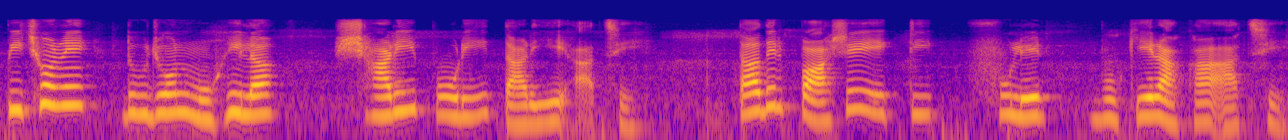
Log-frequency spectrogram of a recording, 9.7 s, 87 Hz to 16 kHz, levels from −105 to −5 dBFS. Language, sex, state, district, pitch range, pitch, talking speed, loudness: Bengali, female, West Bengal, North 24 Parganas, 185-240 Hz, 220 Hz, 85 wpm, -24 LUFS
